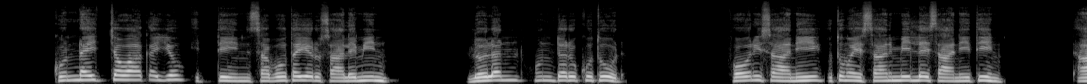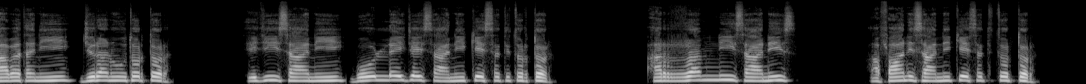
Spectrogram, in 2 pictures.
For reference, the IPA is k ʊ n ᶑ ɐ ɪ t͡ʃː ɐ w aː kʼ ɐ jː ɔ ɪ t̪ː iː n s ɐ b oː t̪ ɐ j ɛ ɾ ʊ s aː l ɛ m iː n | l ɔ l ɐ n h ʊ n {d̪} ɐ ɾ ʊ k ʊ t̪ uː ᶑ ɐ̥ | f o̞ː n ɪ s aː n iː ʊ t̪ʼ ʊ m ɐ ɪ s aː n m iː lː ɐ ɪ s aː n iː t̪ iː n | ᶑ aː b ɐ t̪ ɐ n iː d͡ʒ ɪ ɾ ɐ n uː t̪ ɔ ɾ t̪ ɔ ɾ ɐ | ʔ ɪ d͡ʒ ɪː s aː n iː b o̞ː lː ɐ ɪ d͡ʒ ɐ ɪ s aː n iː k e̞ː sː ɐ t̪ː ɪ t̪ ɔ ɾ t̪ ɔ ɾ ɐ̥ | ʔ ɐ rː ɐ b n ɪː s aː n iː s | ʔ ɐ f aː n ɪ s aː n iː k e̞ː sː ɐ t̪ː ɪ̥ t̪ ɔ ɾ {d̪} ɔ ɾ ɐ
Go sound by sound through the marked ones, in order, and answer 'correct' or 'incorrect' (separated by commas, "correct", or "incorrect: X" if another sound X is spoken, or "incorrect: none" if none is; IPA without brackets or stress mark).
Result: correct, incorrect: t̪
